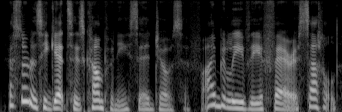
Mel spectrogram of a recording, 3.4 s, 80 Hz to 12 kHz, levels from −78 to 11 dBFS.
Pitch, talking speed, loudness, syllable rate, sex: 205 Hz, 265 wpm, -20 LUFS, 6.9 syllables/s, female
